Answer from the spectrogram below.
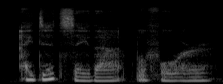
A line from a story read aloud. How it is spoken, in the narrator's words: Yukie whispered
